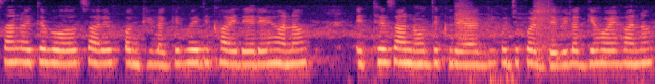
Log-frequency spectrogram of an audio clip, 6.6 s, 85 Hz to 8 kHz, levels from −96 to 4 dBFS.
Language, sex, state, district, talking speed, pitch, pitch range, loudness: Punjabi, female, Punjab, Pathankot, 200 wpm, 265 Hz, 255-275 Hz, -14 LUFS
